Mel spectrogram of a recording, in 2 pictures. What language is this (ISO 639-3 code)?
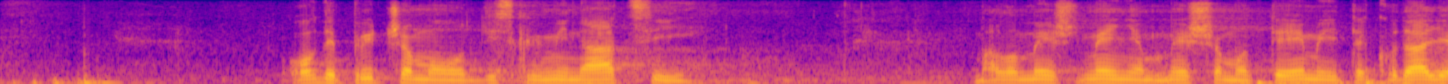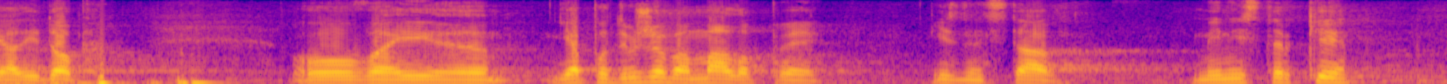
srp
